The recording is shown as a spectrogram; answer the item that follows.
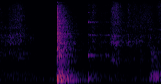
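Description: A single sharp knock of kitchenware about two-thirds of a second in, followed by a brief faint ringing clink; otherwise quiet.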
